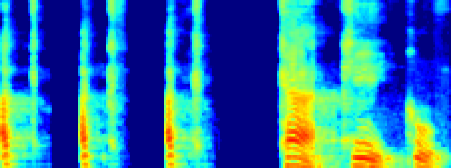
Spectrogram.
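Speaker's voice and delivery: "Ak" released in a light hiss of air; kaf with hams. Shown as a demonstration. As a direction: end "Ak" with friction, then aspirate "ka, ki, ku". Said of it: "dia akan bergesek".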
